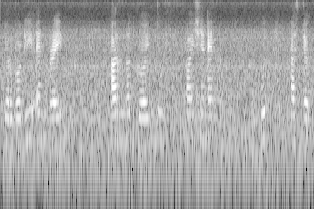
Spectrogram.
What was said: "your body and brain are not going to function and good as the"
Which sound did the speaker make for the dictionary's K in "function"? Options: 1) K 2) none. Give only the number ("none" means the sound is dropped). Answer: 2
